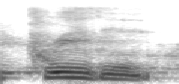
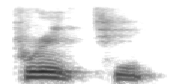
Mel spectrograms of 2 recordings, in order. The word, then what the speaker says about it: pretty: So okay, and here for pretty, here in the pronunciation from United States, you use like a D, okay, pretty. And for UK pronunciation, you can use the T pronunciation here, like pretty.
